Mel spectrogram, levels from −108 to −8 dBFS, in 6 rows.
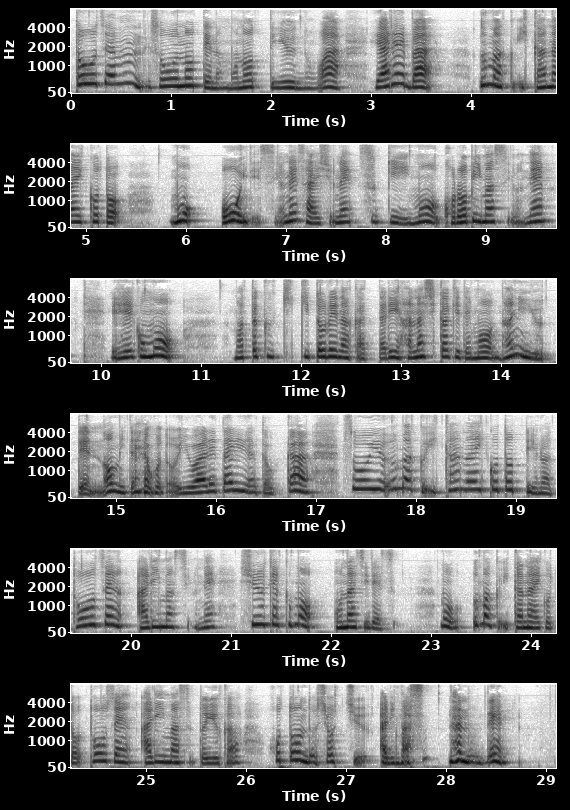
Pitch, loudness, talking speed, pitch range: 240 Hz, -23 LUFS, 330 characters per minute, 215-280 Hz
